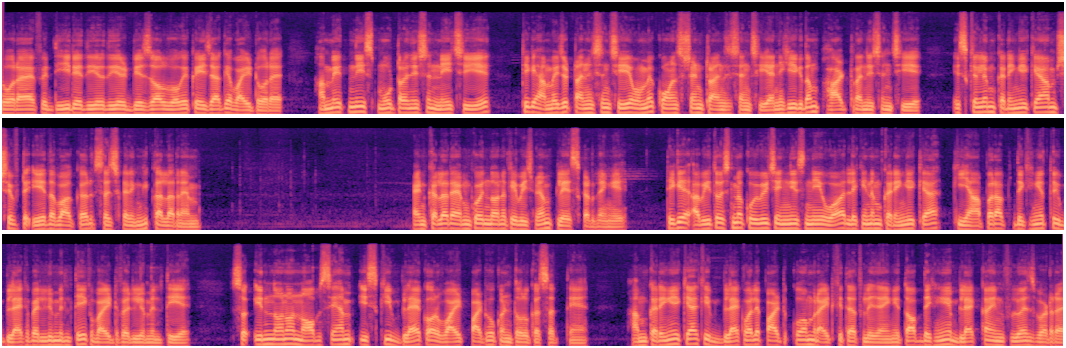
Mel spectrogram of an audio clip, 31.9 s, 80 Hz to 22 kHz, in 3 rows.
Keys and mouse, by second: 10.4 shift+a, 16.7 alt+shift+middle click, 18.8 click, 22.3 click, 23.9 click, 28.3-31.8 drag.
